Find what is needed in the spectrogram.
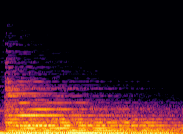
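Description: Suspenseful background score: a struck bell-like tone rings out at the start and slowly fades over a low held drone.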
